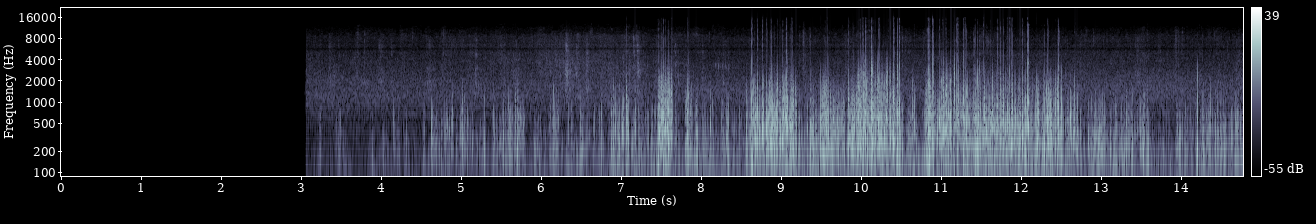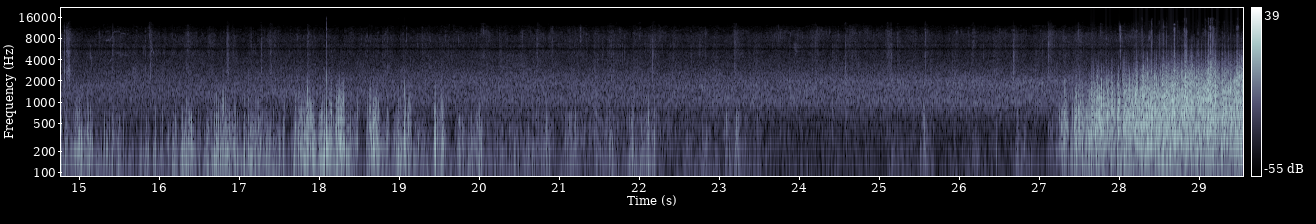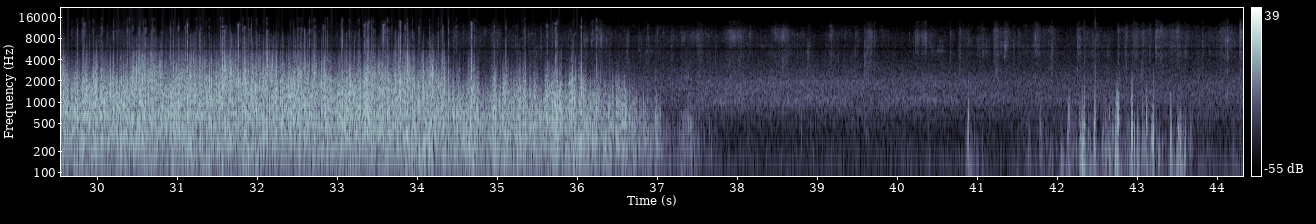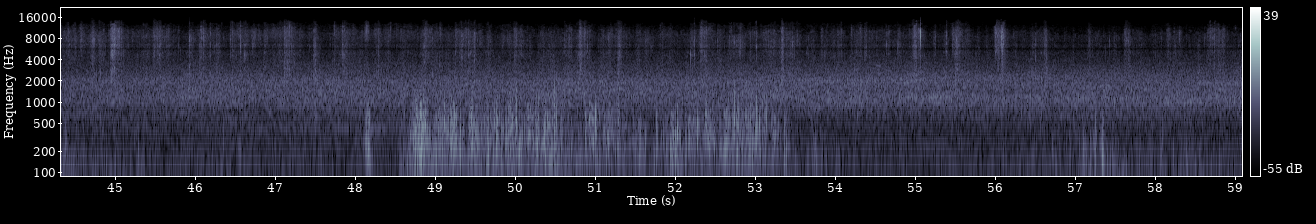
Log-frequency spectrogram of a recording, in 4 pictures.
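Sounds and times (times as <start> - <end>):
wind on microphone: 3.1 - 59.0.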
